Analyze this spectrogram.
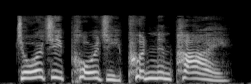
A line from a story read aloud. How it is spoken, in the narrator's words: she yelled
